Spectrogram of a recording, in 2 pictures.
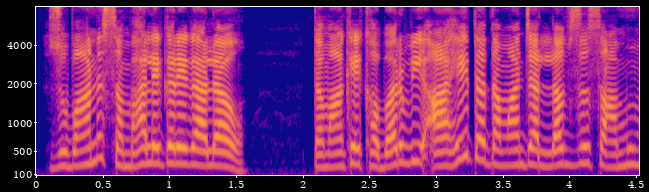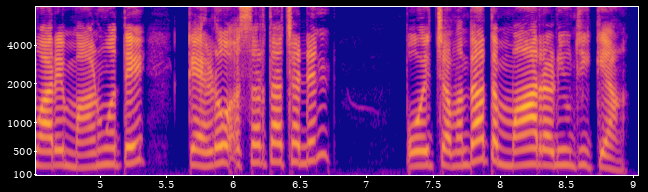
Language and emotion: Sindhi, angry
